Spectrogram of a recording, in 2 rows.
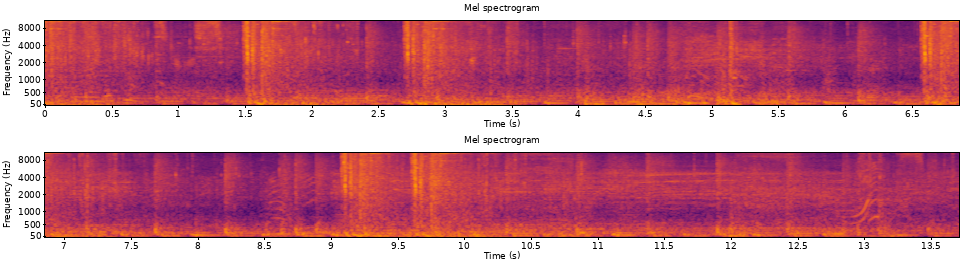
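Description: Loud, heavy shots from a gun in Alan Wake 2 crack out every second or two amid thuds and crashes, dense and close, with a voice speaking over parts of the action.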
